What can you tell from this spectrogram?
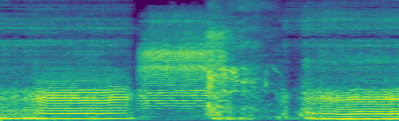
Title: Amusing Snoring #funny #funnymoments #snoring #usa #foryou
